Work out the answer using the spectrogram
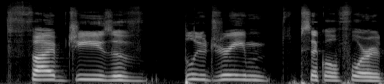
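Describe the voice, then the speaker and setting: A woman's voice: mid-range voice, fairly even intonation, drawn-out words, clean tone. A woman in her twenties with a Texan accent, chatting candidly as a guest, swearing freely and laughing at herself. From Paris, Texas. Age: 20s. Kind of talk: casual chat.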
